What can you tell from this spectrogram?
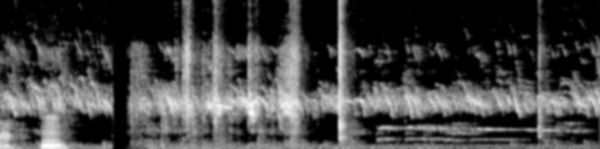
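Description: Many young chicks peeping at once, a dense high-pitched chatter, cut off briefly about a second in, with a few sharp clicks later on.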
